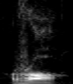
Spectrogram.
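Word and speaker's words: راء: And as we focus a little bit on the pronunciation, this particular letter, the letter Ra, is pronounced when the tip of the tongue slightly touches the upper gums, the letter Ra.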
